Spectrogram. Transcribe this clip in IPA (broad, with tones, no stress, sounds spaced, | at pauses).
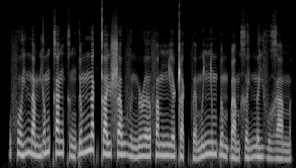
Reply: f o˨˩˦ j n a˨˩ m j ə˧˥ m k a˧ ŋ k ə˨˩˨ ŋ ɗ ə˧˥ m n a˦˥ k̚ t̪ a˧ j ʂ a˧ w v ɨ˨˩˨ n ɹ əː˨˩˦ f a˧ m ɲ i˨˩˦ ə̯ ʈ a˨˩ k̚ f ɛ˨˩˨ m ɨ˧˥ ɲ ə˧ m ɓ ə˨˩ m ɓ a˨˩˨ m x ə˨˩˦ j n ə˧ j v u˨˩ ɣ a˨˩ m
